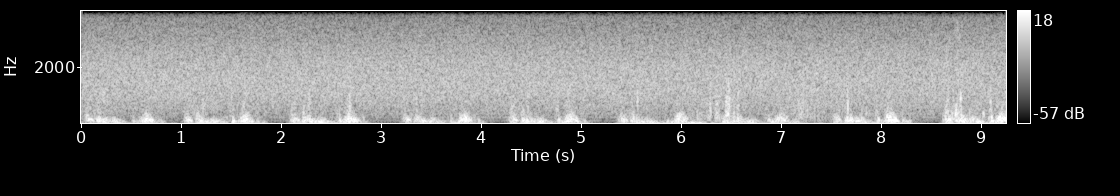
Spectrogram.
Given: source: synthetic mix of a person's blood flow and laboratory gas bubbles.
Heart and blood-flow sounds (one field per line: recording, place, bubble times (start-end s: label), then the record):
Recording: Doppler ultrasound of blood flow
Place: precordium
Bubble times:
8.61-8.89 s: bubbles
From the record:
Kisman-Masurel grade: 111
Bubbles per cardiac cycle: 1 to 2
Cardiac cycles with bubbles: 1 to 10%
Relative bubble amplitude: barely perceptible (0.100 to 0.250)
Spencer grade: 1 (occasional bubble signal discernible with the cardiac motion signal, with majority of cardiac periods free of bubbles)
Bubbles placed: only in the low amplitude regions of the cardiac cycle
